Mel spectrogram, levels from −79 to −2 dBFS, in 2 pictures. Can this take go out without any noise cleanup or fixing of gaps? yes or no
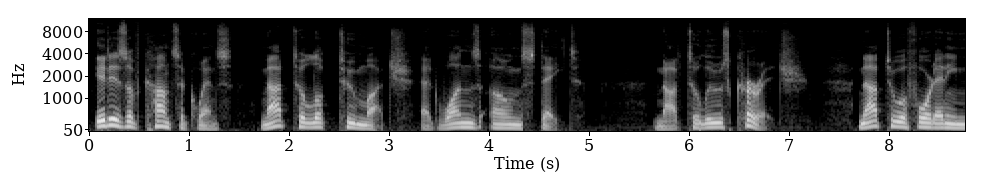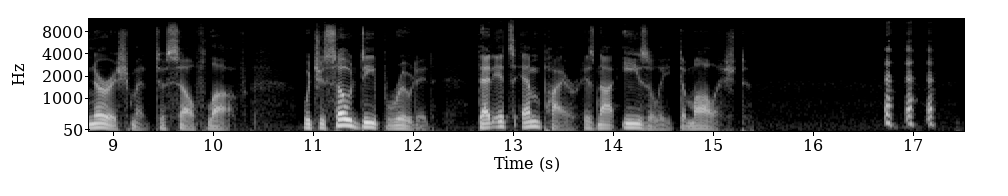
no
